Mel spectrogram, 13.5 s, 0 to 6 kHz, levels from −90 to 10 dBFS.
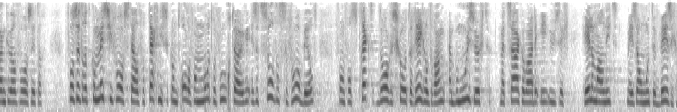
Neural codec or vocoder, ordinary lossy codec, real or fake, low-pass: none; none; real; 5.4 kHz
